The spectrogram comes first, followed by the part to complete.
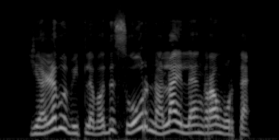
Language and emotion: Tamil, angry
